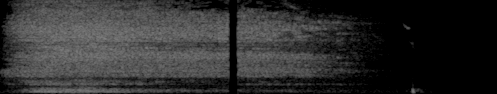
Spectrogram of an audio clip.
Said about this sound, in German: Sei dankbar dafür, dass du tief atmen kannst, so oh, toll. Also so einen richtig schönen Atemzug nehmen kannst. Es ist so schön. Ich mach's nochmal.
